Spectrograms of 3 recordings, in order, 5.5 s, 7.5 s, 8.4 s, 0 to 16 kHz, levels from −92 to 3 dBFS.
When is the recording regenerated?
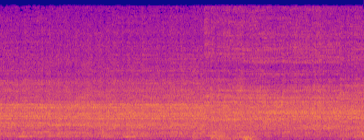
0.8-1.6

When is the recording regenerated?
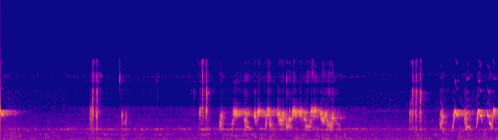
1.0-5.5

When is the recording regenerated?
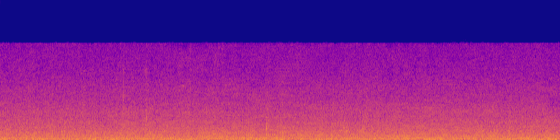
2.5-5.1; 5.8-7.1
